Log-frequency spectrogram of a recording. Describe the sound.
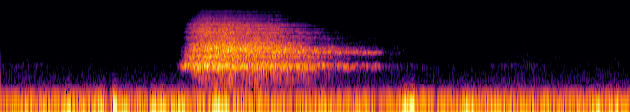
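A single slow inhale taken during a guided meditation, a soft breathy rush that swells for about a second and a half and then fades, alone against quiet background hiss.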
